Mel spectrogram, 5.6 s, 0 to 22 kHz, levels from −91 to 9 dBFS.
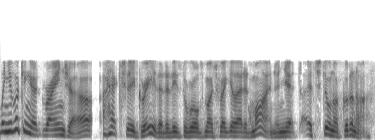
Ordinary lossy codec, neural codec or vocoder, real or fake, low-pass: AAC, 24 kbps; codec, 16 kHz, 8 kbps, FunCodec, trained on LibriTTS, 25 frames a second; fake; 3.6 kHz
